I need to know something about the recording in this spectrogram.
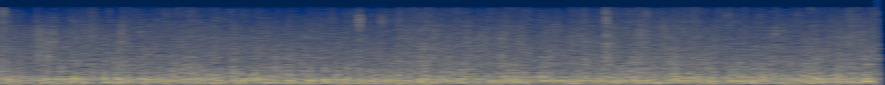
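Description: Steady rain with a low rumble of thunder underneath and a few sharper drop ticks.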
